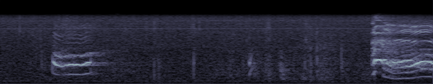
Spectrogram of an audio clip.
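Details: Indoors, Natasha, a Russian Toy Terrier, and Soxie Sue, a Papillon, beg for dinner: one short, rich, wavering whine, a pause with faint clicks and shuffling, then a louder, longer whine that bends downward, while a person speaks to Tasha.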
